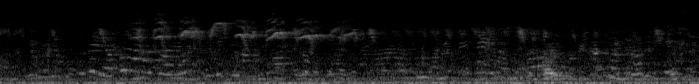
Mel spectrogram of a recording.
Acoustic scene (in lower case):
park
